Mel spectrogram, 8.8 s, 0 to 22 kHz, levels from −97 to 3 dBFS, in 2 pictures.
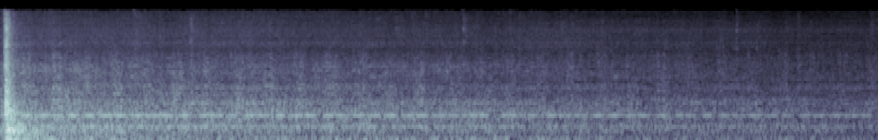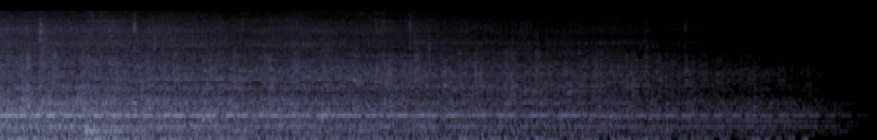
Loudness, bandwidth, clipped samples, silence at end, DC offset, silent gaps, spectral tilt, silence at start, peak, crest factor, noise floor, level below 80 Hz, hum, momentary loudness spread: -33 LUFS; 16.5 kHz; under 0.1%; 2.75 s; under 0.1%; none; -3.5 dB/octave; 0 s; 0 dBFS; 32 dB; -78 dBFS; -44 dBFS; none; 22 LU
